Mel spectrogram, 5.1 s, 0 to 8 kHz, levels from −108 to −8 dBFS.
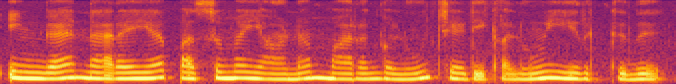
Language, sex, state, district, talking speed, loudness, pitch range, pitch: Tamil, female, Tamil Nadu, Nilgiris, 70 wpm, -13 LUFS, 195-225 Hz, 210 Hz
